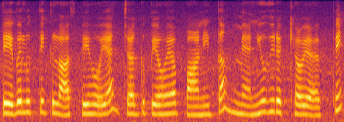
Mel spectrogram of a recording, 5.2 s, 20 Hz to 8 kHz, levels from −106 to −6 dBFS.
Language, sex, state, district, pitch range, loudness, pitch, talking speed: Punjabi, female, Punjab, Pathankot, 220-270 Hz, -16 LUFS, 240 Hz, 220 wpm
